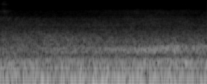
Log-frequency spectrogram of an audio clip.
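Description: Street traffic: the steady noise of cars passing on the road, swelling slightly in the second half.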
